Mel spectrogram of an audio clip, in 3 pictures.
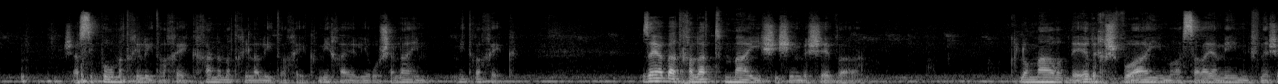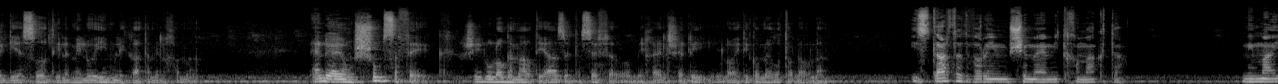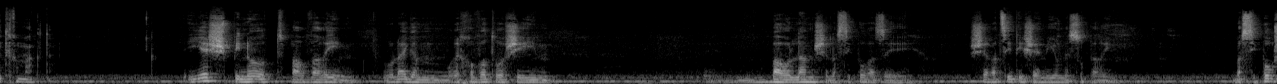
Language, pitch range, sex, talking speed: Hebrew, 105-135 Hz, male, 105 wpm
